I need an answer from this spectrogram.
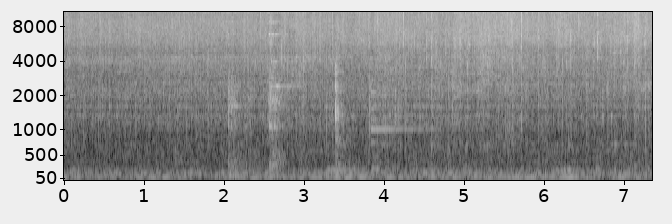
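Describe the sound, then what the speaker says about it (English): Whole cherry tomatoes and dried tomatoes frying in a pan, a dense, even close-up sizzle with a few brief spatters and stirring scrapes. "I just let them cook for just a couple of seconds."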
